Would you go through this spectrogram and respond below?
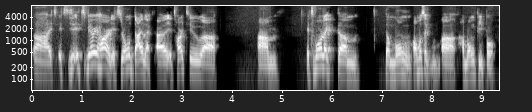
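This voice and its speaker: A man from Laos, guest on a casual podcast chat, talking in a halting way with many restarts. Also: fairly high pitch, poor audio.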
